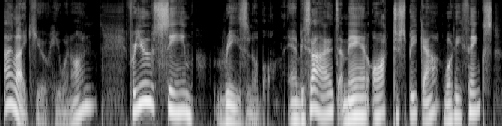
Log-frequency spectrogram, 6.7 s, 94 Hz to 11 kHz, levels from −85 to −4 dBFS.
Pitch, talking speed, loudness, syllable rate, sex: 140 Hz, 190 wpm, -21 LUFS, 4.6 syllables/s, male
